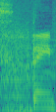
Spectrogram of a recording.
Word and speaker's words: Thames: Alright, so just about made it back down to Thames Street. I think it's pronounced Thames Street and not Thames Street like it is in London.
